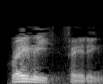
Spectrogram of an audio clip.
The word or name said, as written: Rayleigh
